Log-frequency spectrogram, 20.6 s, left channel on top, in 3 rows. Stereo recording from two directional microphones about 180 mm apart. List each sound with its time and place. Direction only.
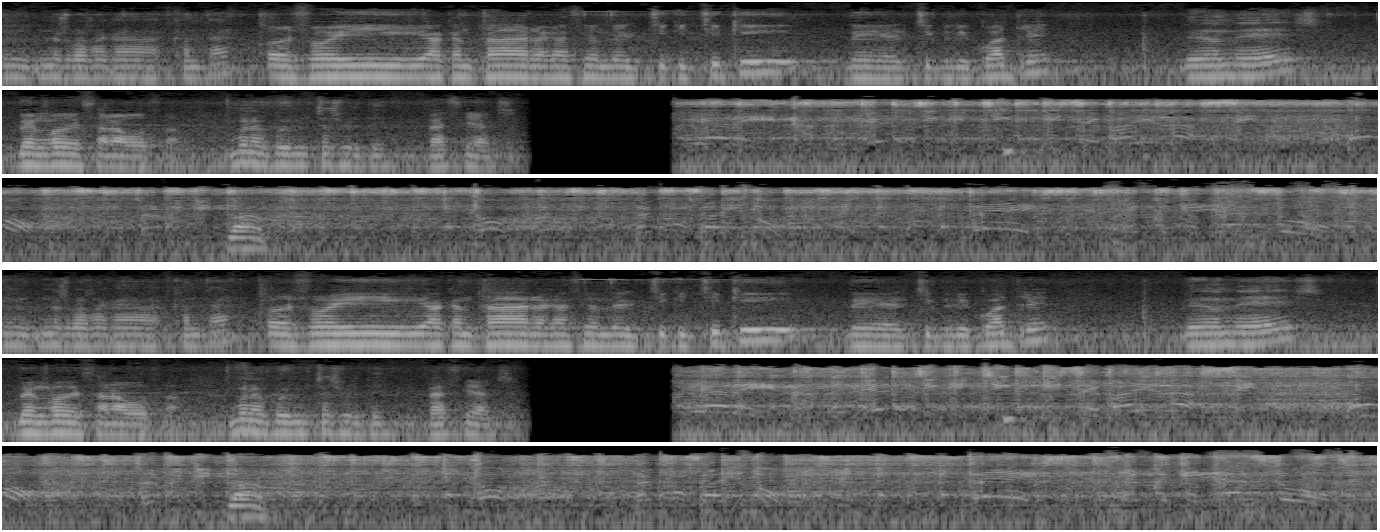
0.2 s speech: 10° right (ahead or behind)
1.3 s a man's voice: 15° left (ahead or behind)
5.9 s speech: 10° right (ahead or behind)
7.0 s a man's voice: 15° left (ahead or behind)
8.0 s speech: 10° right (ahead or behind)
9.0 s a man's voice: 10° left (ahead or behind)
10.2 s music: 45° right (ahead or behind)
